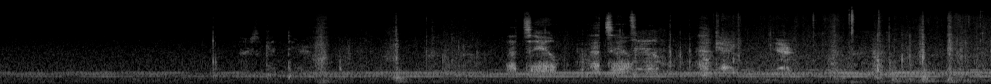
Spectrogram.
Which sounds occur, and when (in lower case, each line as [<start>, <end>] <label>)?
[0.00, 9.91] music
[0.01, 9.91] background noise
[2.11, 3.33] man speaking
[5.07, 5.56] man speaking
[5.86, 7.44] man speaking
[7.67, 8.08] man speaking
